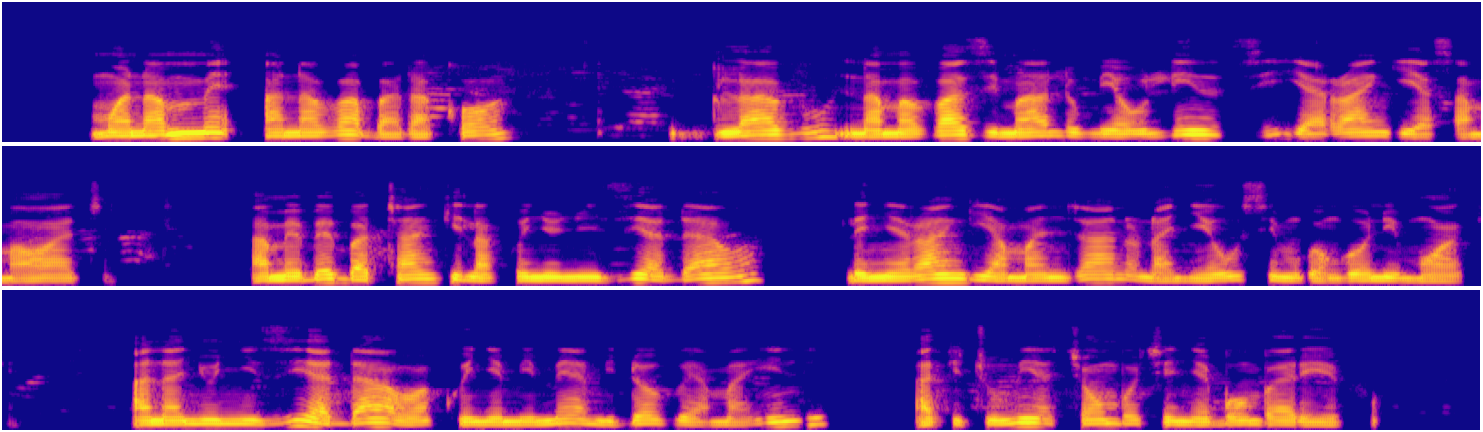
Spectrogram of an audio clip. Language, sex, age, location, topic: Swahili, male, 25-35, Kisii, health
